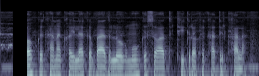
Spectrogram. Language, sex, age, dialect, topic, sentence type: Bhojpuri, male, <18, Northern, agriculture, statement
